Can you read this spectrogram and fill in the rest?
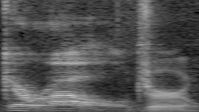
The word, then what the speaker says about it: Gerald: Gerald. That's a hard G.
